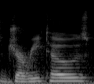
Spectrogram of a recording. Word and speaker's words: Jarritos: It's Jarritos, but it's probably a J is an H because Juanitos.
